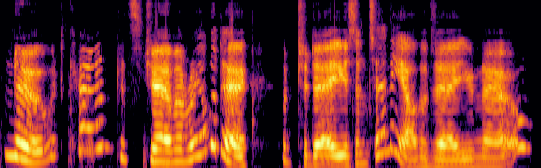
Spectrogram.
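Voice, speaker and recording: Scatterbrained old storybook queen, high and fluttery, a woman reading it. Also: huge pitch swings, normal speed, sharp tone.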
